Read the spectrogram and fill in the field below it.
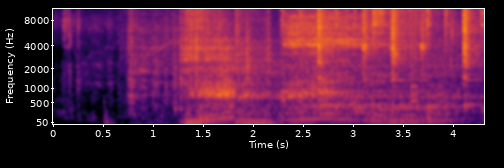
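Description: A Peugeot 406 Coupe engine starts up and settles into a steady, rumbling idle nearby, loud and continuous after a short crank.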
